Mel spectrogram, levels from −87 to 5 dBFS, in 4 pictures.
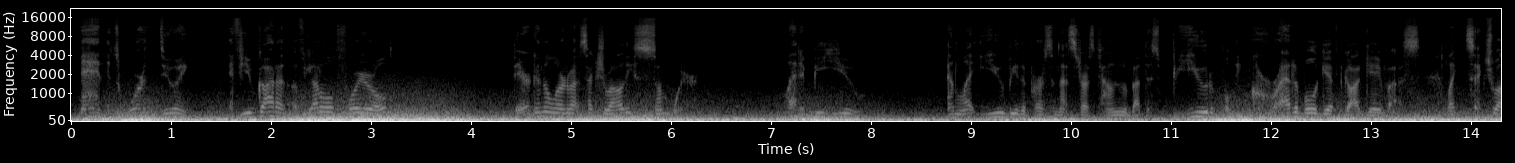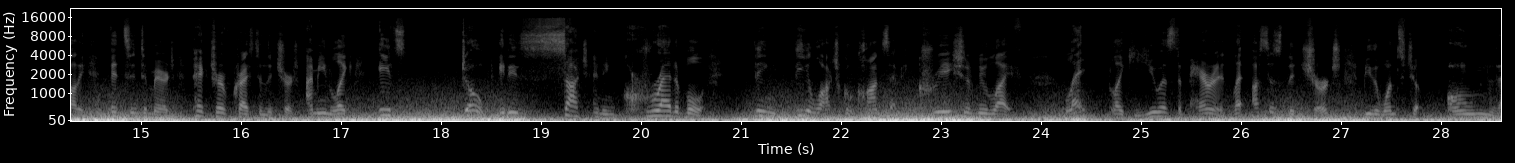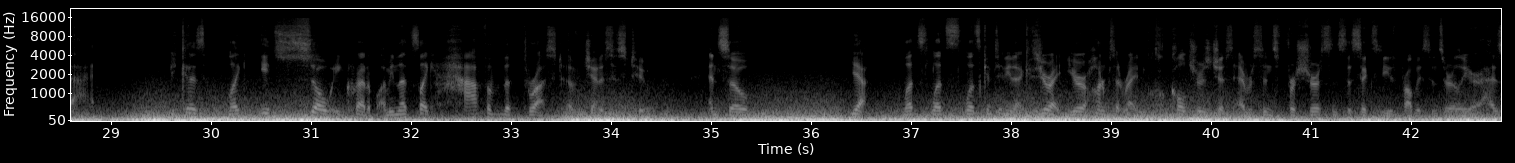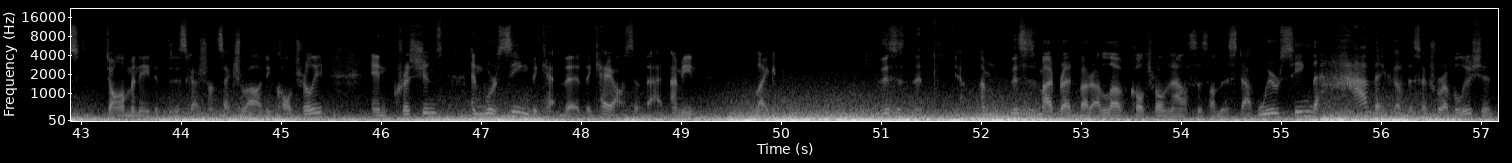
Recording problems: wind noise on the microphone; heavy; as loud as the speech

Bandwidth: 15.5 kHz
